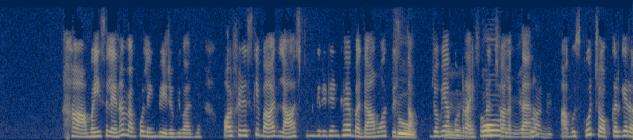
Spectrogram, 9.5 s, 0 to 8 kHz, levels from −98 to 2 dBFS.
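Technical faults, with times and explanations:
No technical faults can be heard anywhere in this speech.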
